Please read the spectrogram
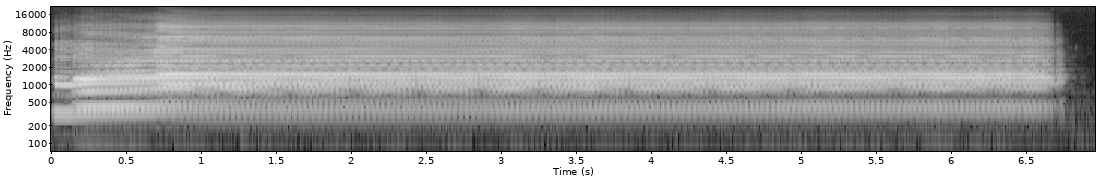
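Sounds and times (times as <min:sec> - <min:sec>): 
harmonica blues chord attack: 0:00.0 - 0:06.9.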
